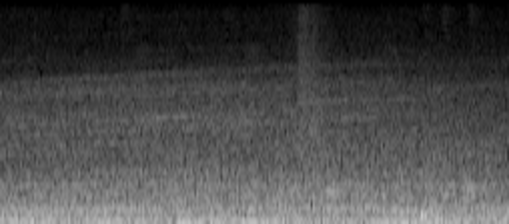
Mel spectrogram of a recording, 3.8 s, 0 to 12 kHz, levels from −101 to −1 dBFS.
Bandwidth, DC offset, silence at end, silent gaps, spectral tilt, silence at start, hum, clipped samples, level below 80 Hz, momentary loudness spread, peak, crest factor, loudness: 5.8 kHz; under 0.1%; 0 s; none; -9 dB/octave; 0 s; none; under 0.1%; -36 dBFS; 4 LU; -18 dBFS; 16 dB; -36 LUFS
